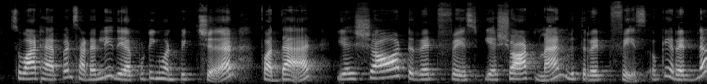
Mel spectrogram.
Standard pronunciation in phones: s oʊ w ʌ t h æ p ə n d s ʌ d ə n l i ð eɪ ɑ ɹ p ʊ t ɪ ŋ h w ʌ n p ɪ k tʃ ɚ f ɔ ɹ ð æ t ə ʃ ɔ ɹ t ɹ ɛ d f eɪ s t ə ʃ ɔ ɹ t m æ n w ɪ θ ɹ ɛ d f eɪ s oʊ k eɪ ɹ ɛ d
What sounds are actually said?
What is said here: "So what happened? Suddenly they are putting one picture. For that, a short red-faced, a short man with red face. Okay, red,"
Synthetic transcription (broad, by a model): s oʊ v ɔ t h æ p ə n d s ʌ d ə n l i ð eɪ ɑ ɹ p ʊ t ɪ ŋ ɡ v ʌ n p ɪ k tʃ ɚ f ɔ ɹ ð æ t ə ʃ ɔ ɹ t ɹ ɛ d f eɪ s ə ʃ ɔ ɹ t m æ n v ɪ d ɹ ɛ d f eɪ s oʊ k eɪ ɹ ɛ d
